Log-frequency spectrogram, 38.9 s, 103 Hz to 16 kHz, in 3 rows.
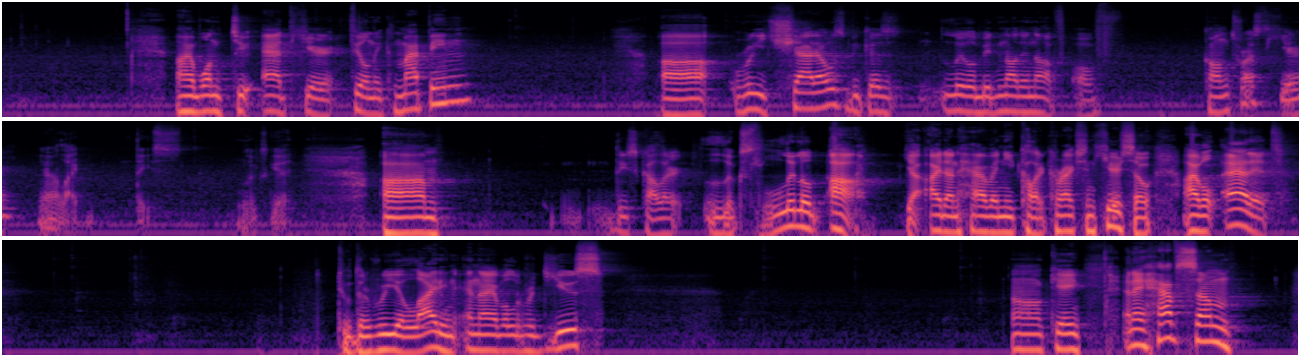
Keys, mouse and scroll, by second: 1.3 click, 2.9 click, 5.0 click, 7.1 click, 15.9 click, 16.0 click, 17.0 middle click, 17.1 middle click, 17.3 scroll down 1, 21.0-21.4 scroll up 1, 21.4 middle click, 21.6 middle click, 21.9 click, 22.1 click, 22.7 click, 23.7 click, 26.4 click, 26.5 click, 27.1 click, 27.2 click, 29.7 click, 34.4 click, 37.7 click, 38.4 click.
